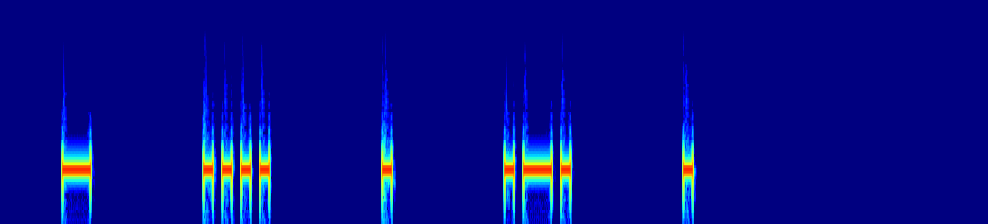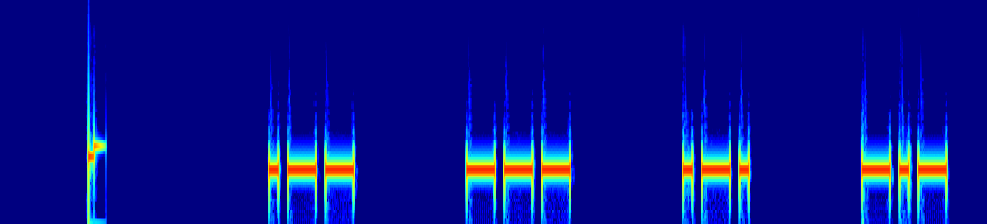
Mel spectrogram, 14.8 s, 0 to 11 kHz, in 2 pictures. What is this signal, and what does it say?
Morse code, heard as a keyed tone, about 17 wpm, spaced as for 8 wpm, 700 Hz. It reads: THERE WORK
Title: 4x Character Spacing - Top 200 Words - 17wpm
